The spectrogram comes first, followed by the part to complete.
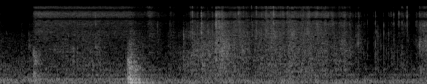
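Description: Clear plastic liner being pulled out from under a sign's applied sheeting, rustling and crinkling, with one sharp thump about a second in.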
